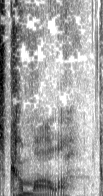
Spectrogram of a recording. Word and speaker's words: Kamala: And I don't know who the person they would anoint because they don't want Kamala, Gavin Newsom get on me for not pronouncing that correctly. But I mean, look, man, I'm from the South. We've had this conversation. It's Kamala.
